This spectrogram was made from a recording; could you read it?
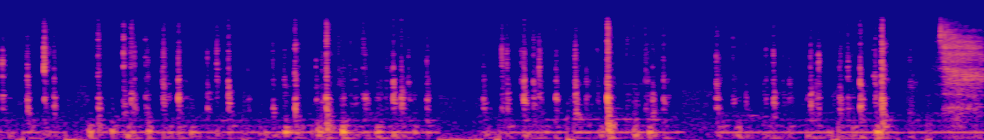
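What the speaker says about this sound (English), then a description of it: "So what I'm going to do is just type the same thing in here." Rapid typing on a computer keyboard, a steady run of close, crisp key clicks with brief pauses and a louder burst at the end, no talk.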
